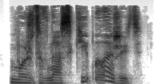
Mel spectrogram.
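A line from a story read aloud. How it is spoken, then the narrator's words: Said with a smile. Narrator (Russian): улыбнувшись, сказал Том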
